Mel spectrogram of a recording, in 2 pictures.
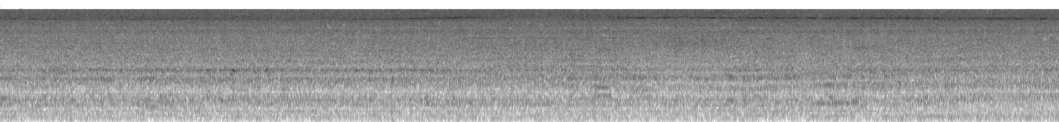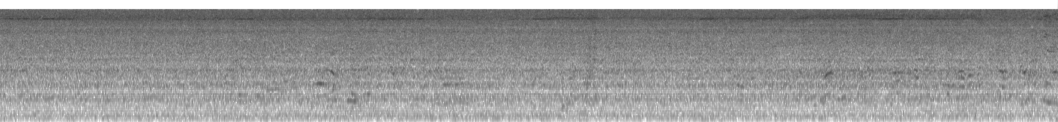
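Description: Small waterfall falling into a rock pool, a steady rush of water throughout, with people's voices over it.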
